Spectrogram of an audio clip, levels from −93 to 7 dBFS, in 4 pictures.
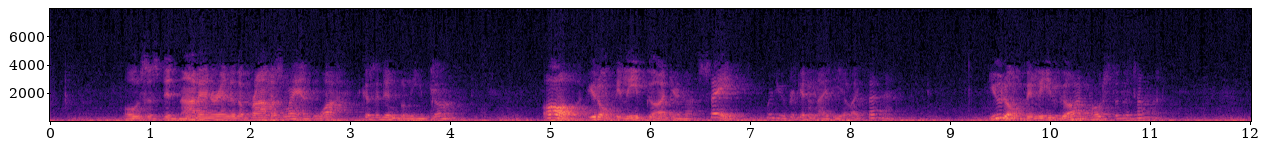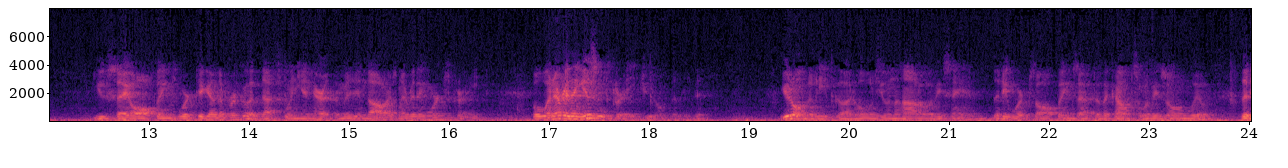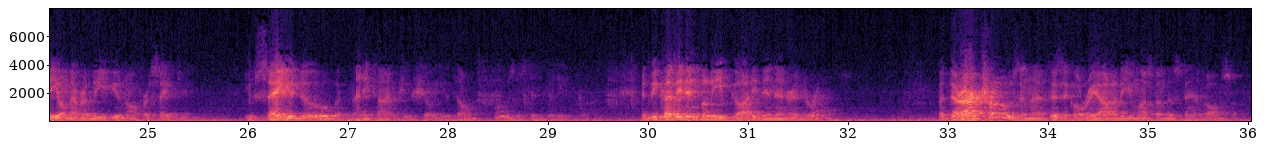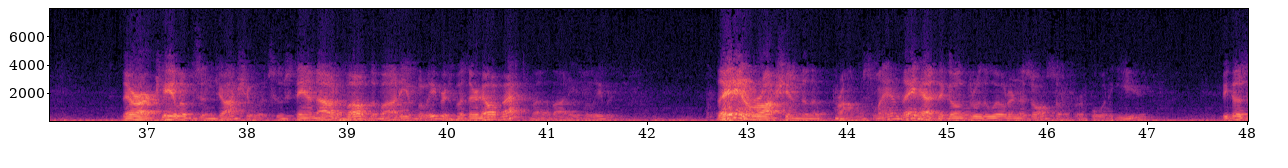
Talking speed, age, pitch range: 220 wpm, 50-69, 75-110 Hz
